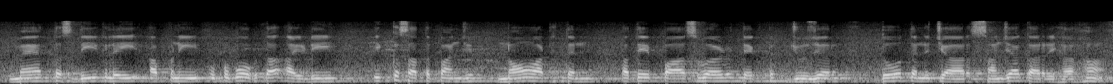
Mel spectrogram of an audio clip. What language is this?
Punjabi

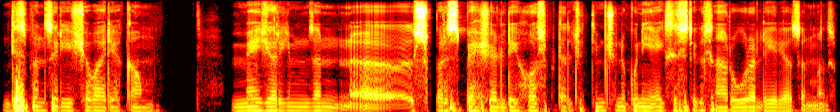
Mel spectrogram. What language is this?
Kashmiri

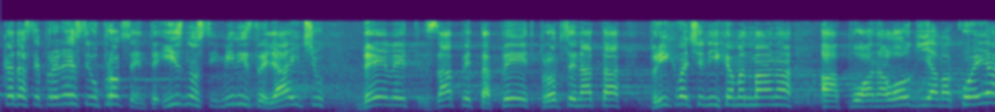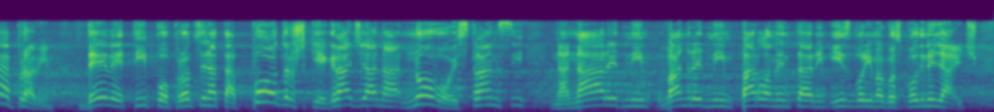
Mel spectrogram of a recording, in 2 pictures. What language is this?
Serbian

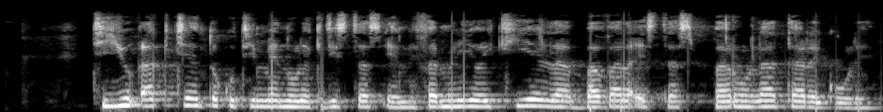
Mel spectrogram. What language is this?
Esperanto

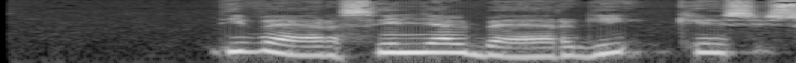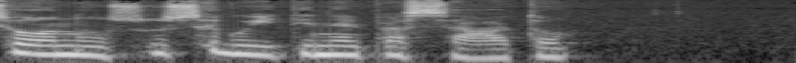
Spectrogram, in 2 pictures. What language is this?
Italian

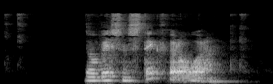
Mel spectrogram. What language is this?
Western Frisian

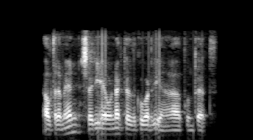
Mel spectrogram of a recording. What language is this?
Catalan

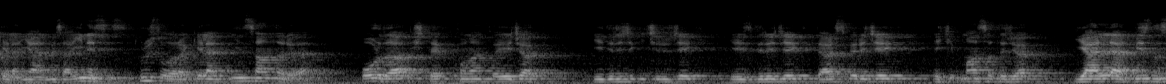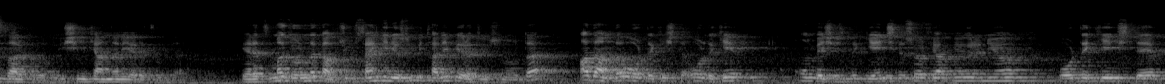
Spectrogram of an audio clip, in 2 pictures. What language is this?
Turkish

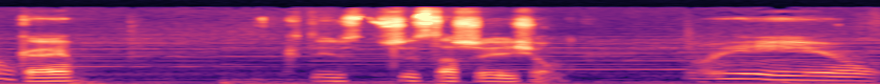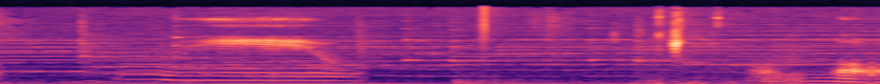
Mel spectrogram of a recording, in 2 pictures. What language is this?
Polish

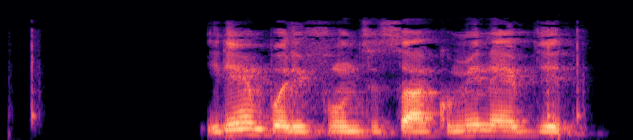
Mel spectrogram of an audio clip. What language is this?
Kinyarwanda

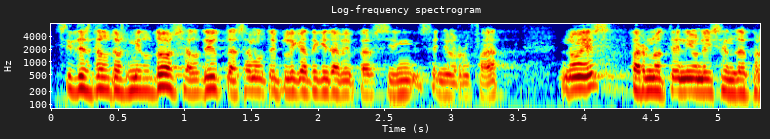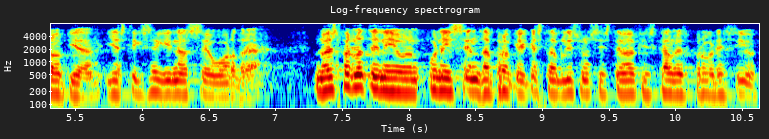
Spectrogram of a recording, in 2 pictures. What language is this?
Catalan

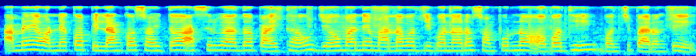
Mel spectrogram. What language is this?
Odia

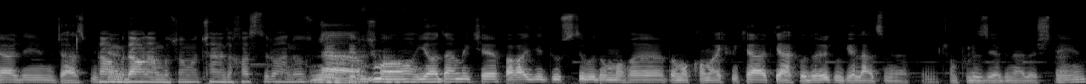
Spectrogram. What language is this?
Persian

